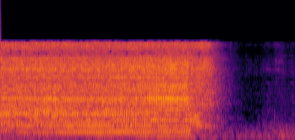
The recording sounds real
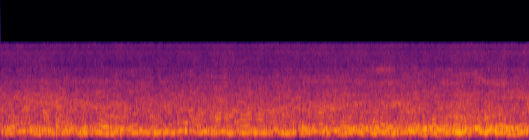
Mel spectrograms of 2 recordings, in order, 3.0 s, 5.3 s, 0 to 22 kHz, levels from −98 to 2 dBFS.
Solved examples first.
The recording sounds fake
